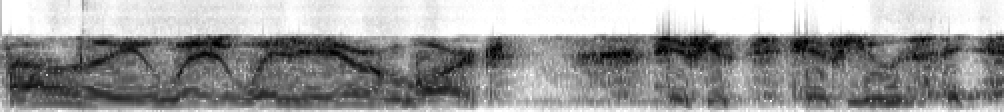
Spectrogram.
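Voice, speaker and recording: A man is speaking. There is noticeable noise behind him. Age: 80s+. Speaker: ham radio operator. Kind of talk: ham radio conversation. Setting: radio transmission.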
